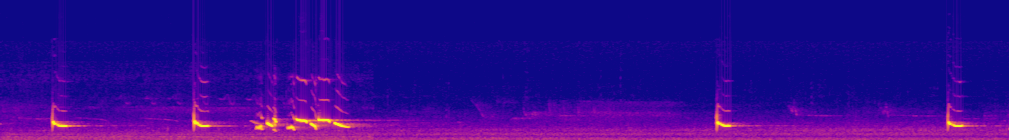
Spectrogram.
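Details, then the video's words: Baltimore oriole giving sharp, clear downslurred whistles spaced several seconds apart, with one brief cluster of quick fluty notes early on, over a low steady hum. "What does a Baltimore Oriole sound like?"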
